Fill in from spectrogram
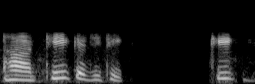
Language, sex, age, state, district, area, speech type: Punjabi, female, 30-45, Punjab, Fazilka, rural, conversation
